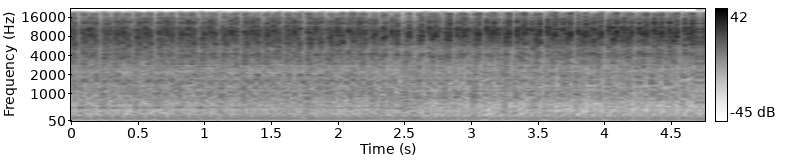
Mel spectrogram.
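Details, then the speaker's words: Buggy woken from winter storage, after cleaning the spark plugs and setting the points: steady, low, slightly loping chugging idle with no odd knocks or misses; running healthy. "have much of a difference that means oh baby that sounds pretty good"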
